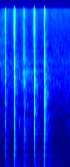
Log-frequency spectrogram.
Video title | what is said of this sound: Single Loaf Bread Recipe Kitchenaid Stand Mixer | it got a nice little thud to it that's how you know it's done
